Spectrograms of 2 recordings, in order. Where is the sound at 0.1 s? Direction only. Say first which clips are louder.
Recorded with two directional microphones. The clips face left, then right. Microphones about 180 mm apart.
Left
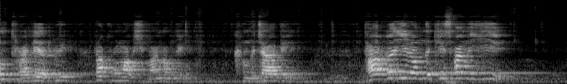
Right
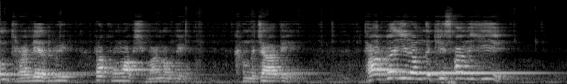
Right 4 dB; 20° right (ahead or behind).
